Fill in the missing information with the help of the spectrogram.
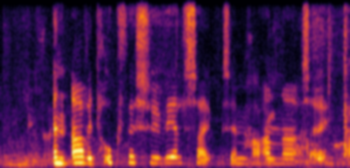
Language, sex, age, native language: Icelandic, female, 15, Icelandic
